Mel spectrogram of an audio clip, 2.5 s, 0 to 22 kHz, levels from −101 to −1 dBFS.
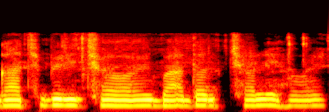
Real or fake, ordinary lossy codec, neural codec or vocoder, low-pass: fake; none; vocoder, 44.1 kHz, 128 mel bands, Pupu-Vocoder; 7.2 kHz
